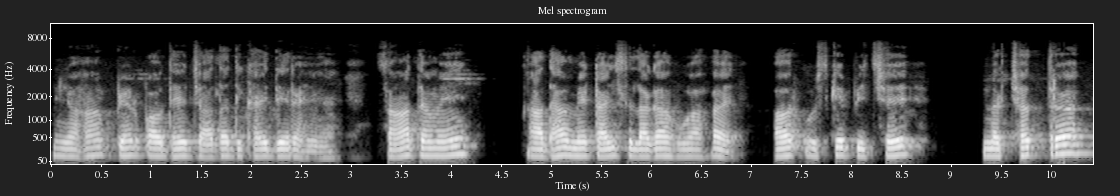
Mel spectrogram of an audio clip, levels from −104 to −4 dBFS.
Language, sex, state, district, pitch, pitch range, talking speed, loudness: Hindi, male, Chhattisgarh, Balrampur, 130 Hz, 125-140 Hz, 120 wpm, -18 LUFS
